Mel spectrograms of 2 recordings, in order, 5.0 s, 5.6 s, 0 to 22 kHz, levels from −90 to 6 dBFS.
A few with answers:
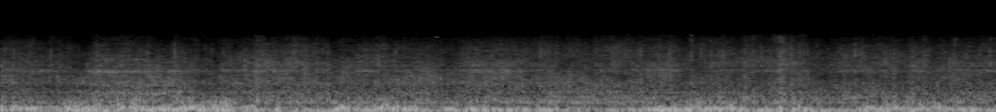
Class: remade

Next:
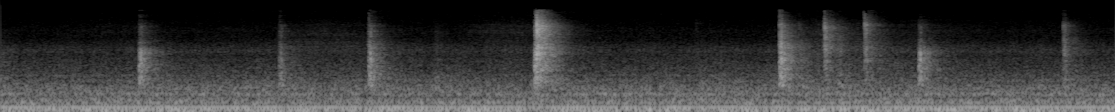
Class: recorded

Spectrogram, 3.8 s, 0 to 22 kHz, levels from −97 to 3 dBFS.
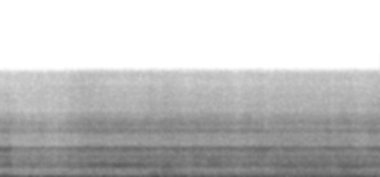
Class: recorded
